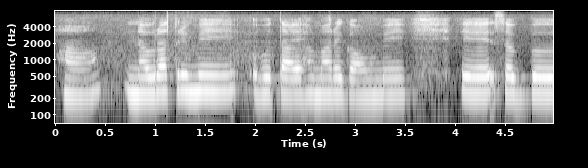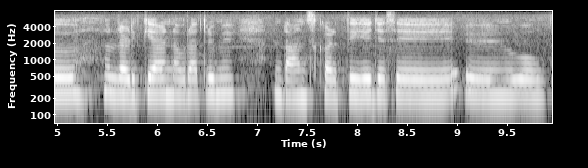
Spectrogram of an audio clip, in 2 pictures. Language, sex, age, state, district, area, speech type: Hindi, female, 18-30, Madhya Pradesh, Ujjain, rural, spontaneous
